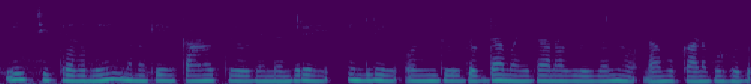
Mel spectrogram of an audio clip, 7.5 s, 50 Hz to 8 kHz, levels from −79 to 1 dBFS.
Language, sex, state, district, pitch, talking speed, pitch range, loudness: Kannada, female, Karnataka, Mysore, 180 Hz, 80 wpm, 175-190 Hz, -48 LUFS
